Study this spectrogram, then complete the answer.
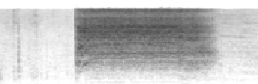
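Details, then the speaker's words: Yamoto ATV parts donor being revived, engine turning without banging, intake manifold found: brisk high-pitched whirring spin for about a second then clean stop; starter motor working normally. "so the good news right the engine seems to turn around it's not banging into anything i found the intake manifold right oh good news the starters are live"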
